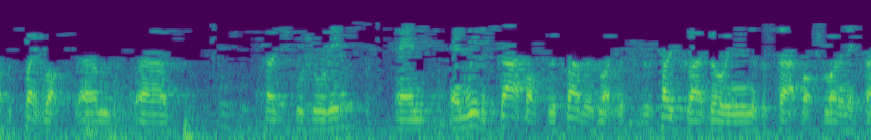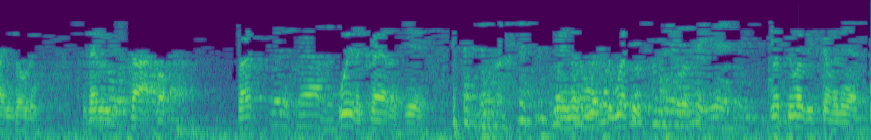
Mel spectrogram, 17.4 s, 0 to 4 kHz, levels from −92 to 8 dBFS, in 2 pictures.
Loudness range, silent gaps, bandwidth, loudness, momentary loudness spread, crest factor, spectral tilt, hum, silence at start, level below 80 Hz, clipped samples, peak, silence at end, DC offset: 3 LU; none; 2.9 kHz; -18 LUFS; 11 LU; 18 dB; -13.5 dB/octave; none; 0 s; -36 dBFS; under 0.1%; 0 dBFS; 0 s; under 0.1%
